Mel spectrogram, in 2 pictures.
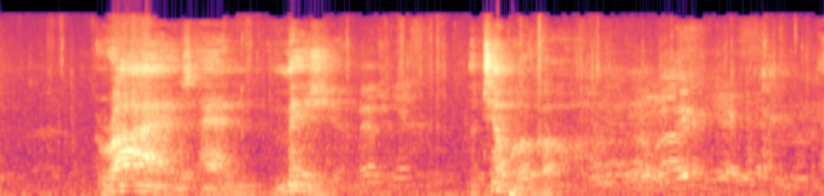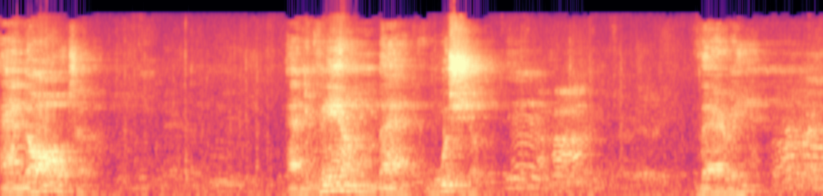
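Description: An elderly man speaks slowly and solemnly into a microphone, heard over a loudspeaker in a large room.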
